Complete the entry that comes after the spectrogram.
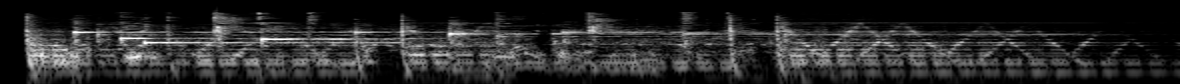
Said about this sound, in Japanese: あ、いや、まあ、なんか、ぜ、ぜ、軽快なトークをするにあたって、こう、なんか、やりづらい音楽が流れましたけども。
